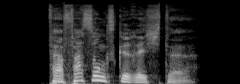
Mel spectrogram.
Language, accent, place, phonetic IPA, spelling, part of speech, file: German, Germany, Berlin, [fɛɐ̯ˈfasʊŋsɡəˌʁɪçtə], Verfassungsgerichte, noun, De-Verfassungsgerichte.ogg
- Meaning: nominative/accusative/genitive plural of Verfassungsgericht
